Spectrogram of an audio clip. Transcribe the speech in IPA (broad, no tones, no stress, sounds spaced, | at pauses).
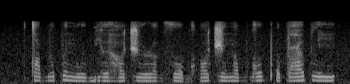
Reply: tˤ ʉ b ɘ p ɘ n w ʉ b j ɘ ɦ ɔ t͡ʃ ʉ ɹ ʌ ɡ θ o ɡ | ɔ t͡ʃ e n ɔ b ɡ o pʼ ə p ʕ ə p l i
